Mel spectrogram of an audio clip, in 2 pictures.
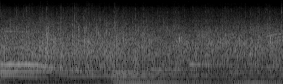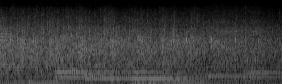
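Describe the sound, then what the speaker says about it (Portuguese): Congregation in a church service claps during a sermon, a steady wash of applause over sustained organ or keyboard tones, with brief faint murmurs. "Aplauda o Senhor, diga: eu creio."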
